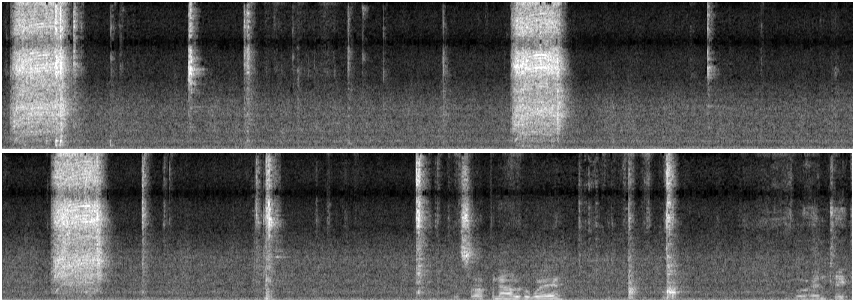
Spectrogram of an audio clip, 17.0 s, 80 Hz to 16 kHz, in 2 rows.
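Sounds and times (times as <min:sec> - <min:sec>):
power screwdriver whirring: 0:00.1 - 0:00.8, 0:05.1 - 0:05.7, 0:09.0 - 0:09.6.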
